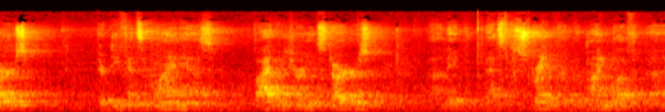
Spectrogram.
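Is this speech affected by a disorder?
No.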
